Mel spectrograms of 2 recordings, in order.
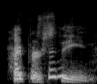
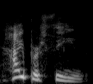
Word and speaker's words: Hypersthene: Hypersthene. Hypersthene. I can't pronounce it. Hyperthene. Like hypers. And then thene.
